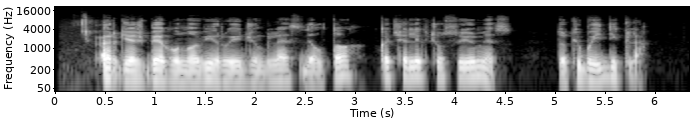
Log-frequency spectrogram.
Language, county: Lithuanian, Vilnius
